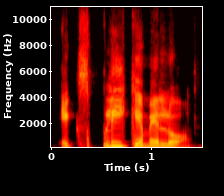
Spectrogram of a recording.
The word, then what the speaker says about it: explíquemelo: Por ejemplo, explíquemelo. Es una palabra de 5 sílabas. No importa si termina en vocal o en consonante, no importa. Lo importante es que la mayor fuerza recaiga en la cuarta sílaba y siempre va a llevar tilde.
